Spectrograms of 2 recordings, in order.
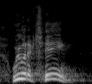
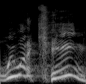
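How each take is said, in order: First: Said in the usual way. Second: Whiny demand. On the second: Retold or imitated. People demanding a king from God.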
